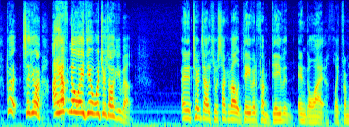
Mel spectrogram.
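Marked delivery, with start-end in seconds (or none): 0.1-2.7 high, loud retold exasperation; baffled protest. Student answering his professor's odd question, baffled protest. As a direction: plead total confusion, voice pitched up.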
